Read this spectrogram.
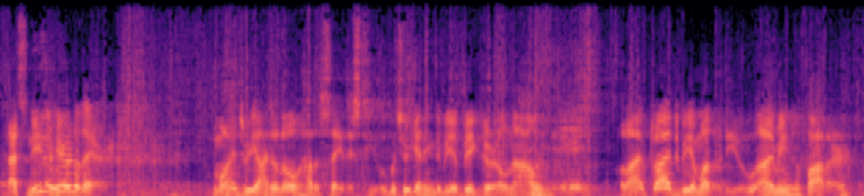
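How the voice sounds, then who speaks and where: Sentimental fussy uncle, middle-aged, theatrical, very animated, 1940s radio comedy, muffled vintage recording. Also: male voice, mid-range voice, brisk, noisy background. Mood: fussy, flustered. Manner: theatrical, hemming and exclaiming.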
